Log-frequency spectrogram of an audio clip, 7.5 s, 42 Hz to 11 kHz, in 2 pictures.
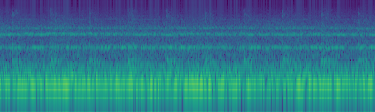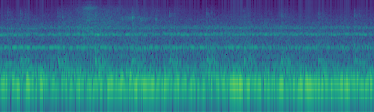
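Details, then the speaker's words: Cheap Chinese 5 kW 12V diesel air heater, first power-up: steady low hum with faint even ticking, no surging; it suddenly kicked on, burning normally and blowing heat out the bottom. "all of a sudden it kicked on and it started sounds like it's burning [Music] something it's kicking out heat out the bottom"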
